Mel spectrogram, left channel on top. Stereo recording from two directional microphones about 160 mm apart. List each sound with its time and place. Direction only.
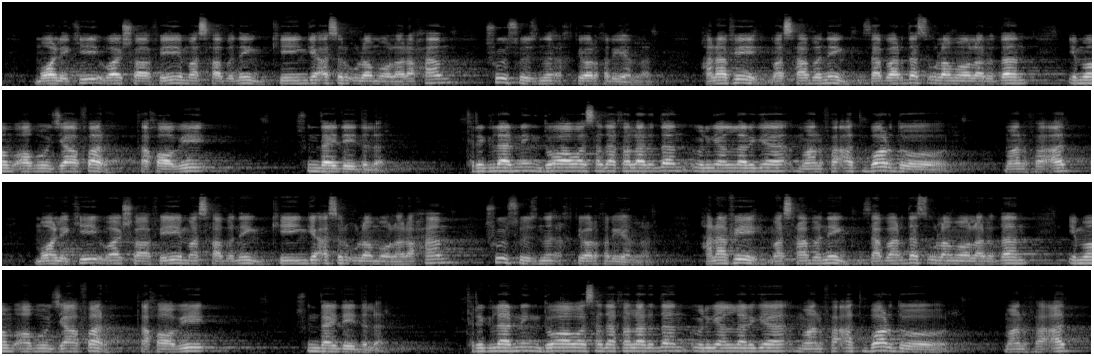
0.4 s a man's voice: 25° left (ahead or behind)
13.9 s a man's voice: 25° left (ahead or behind)
15.7 s a man's voice: 25° left (ahead or behind)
